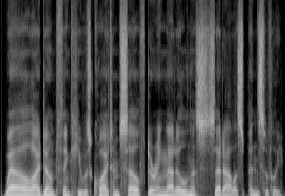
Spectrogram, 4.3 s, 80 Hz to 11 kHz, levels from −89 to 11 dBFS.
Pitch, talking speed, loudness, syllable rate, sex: 105 Hz, 195 wpm, -16 LUFS, 5.6 syllables/s, male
